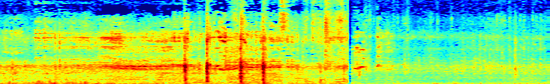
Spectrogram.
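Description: Miniature-railway carriage rolling along the track with a steady low rumble, and several sharp clacks from the wheels about two and a half to three and a half seconds in. Near five seconds the sound drops suddenly to a quieter rumble.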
